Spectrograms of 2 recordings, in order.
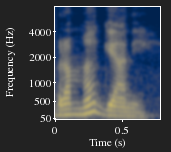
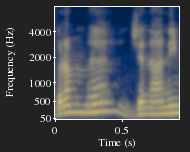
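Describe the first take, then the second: First: The word begins with a gy sound. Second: The word begins with a separate j and n.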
